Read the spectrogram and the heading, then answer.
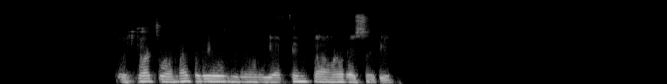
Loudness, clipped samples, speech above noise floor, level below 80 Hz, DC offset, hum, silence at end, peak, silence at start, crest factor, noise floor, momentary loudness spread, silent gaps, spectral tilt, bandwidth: -23 LUFS; under 0.1%; over 68 dB; -54 dBFS; under 0.1%; none; 2.75 s; -10 dBFS; 1.2 s; 16 dB; under -90 dBFS; 9 LU; none; -8 dB/octave; 11 kHz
